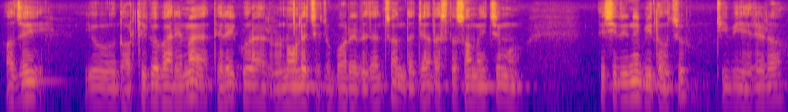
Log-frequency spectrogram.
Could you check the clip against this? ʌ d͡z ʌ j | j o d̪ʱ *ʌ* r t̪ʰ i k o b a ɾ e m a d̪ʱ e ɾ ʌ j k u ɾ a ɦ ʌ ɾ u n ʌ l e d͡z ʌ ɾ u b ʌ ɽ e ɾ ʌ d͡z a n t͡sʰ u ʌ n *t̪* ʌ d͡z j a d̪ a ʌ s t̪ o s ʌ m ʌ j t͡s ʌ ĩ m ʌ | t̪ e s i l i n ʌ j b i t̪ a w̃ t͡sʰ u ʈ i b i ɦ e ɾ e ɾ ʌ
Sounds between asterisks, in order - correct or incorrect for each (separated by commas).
correct, correct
